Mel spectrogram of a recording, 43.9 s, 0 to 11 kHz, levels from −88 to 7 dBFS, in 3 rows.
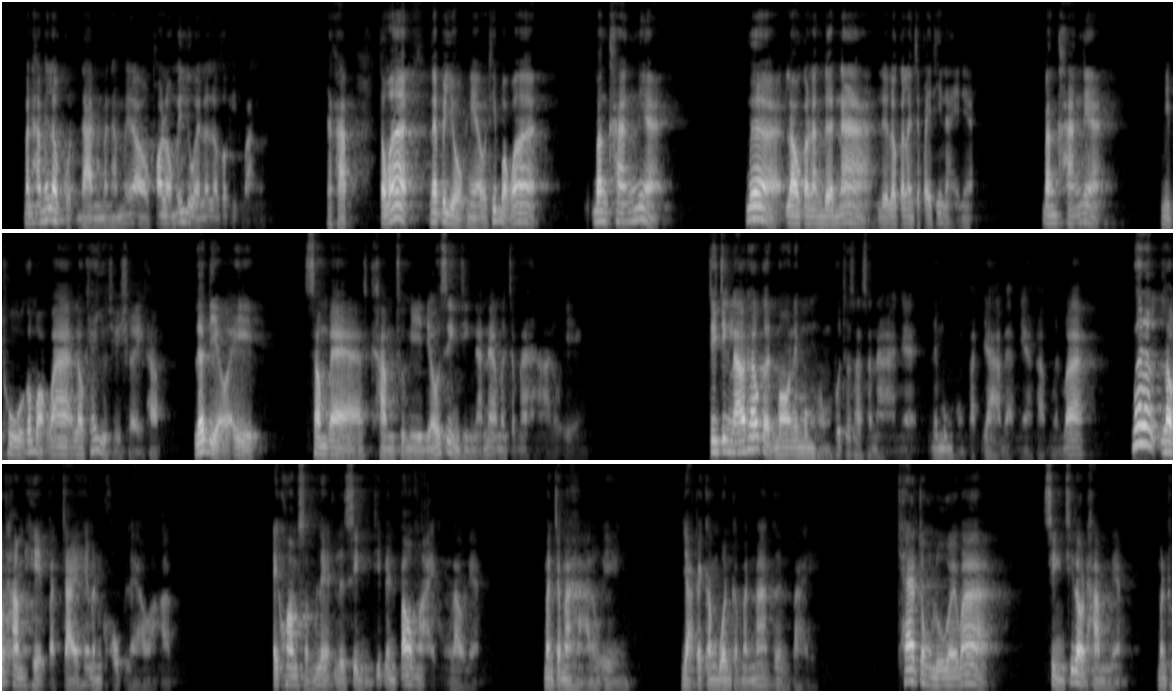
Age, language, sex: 20-39, Thai, male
